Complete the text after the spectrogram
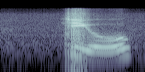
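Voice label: "jiu3", Mandarin Chinese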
